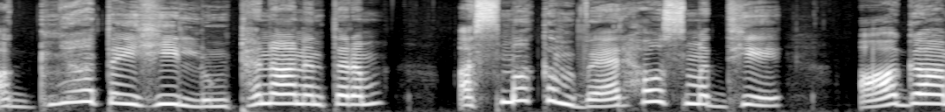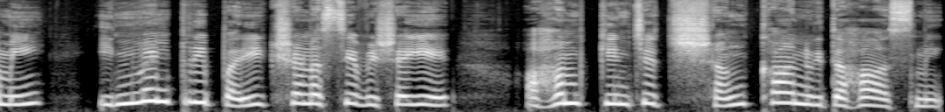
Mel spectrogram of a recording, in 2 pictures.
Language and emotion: Sanskrit, fearful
